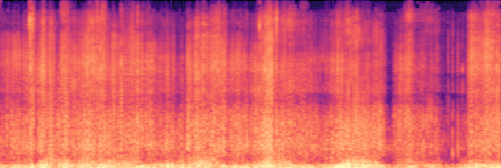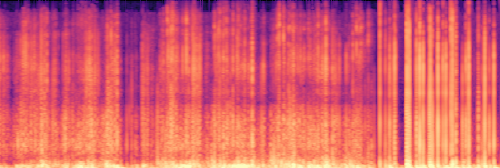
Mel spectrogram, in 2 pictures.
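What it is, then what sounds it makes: Textured vinyl makeup bag. Long acrylic nails scratch a hollow, soft white faux-leather vinyl cosmetic bag with a raised pyramid pattern. The result is a steady, dense, low rumbling scrape with a brief dip near the end, then a run of sharper, quicker scratches in the last two seconds.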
